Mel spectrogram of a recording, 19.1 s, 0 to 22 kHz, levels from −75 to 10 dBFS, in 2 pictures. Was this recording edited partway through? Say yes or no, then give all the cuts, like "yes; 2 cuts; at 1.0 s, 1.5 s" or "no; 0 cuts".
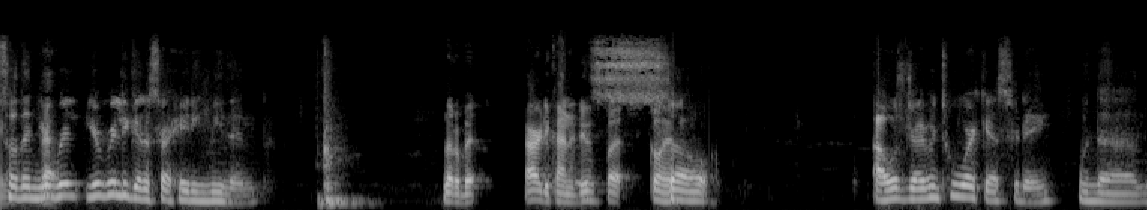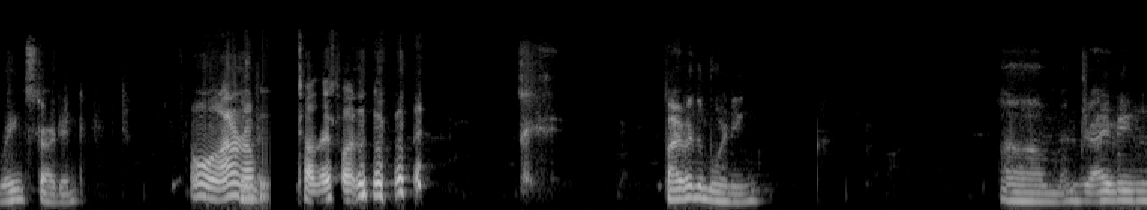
no; 0 cuts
